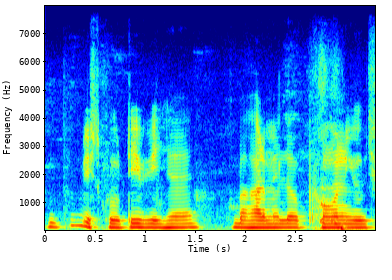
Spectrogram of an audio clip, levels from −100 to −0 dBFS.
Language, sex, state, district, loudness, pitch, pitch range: Hindi, male, Bihar, Katihar, -16 LUFS, 130 Hz, 125-135 Hz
